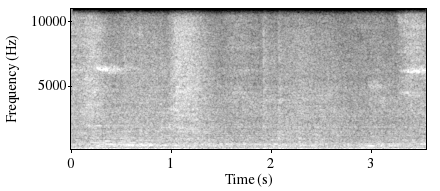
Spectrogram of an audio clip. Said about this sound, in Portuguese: Estou enrolando enquanto o trem não, não passa.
